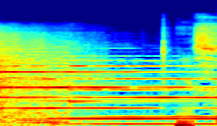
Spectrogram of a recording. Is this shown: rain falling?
no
